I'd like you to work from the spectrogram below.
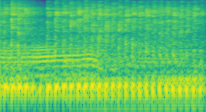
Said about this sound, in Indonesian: aduh ini motor ya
